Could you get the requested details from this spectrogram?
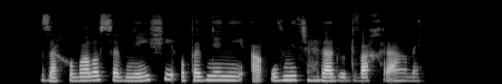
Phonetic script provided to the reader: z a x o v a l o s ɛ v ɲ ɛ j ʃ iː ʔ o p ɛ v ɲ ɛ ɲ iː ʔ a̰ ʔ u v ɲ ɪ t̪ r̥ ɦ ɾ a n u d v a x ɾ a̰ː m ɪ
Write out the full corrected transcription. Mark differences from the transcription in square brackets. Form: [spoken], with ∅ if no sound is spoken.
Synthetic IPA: z a x o v a l o s ɛ v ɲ ɛ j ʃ iː ʔ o p ɛ v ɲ ɛ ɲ iː ʔ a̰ ʔ u v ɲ ɪ t̪ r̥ ɦ ɾ a [d] u d v a x ɾ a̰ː m ɪ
